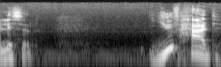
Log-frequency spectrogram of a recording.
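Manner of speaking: ordinary talk, nothing marked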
